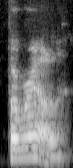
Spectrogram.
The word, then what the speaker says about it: Pharrell: It is Pharrell, as in happy singer Pharrell.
